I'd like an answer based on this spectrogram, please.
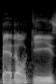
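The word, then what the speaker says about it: Betelgeuse: Centauri Altair okay now there's four different ways to say this I'm going to say it my preferred way Beetlejuice I know it can be pronounced different ways like betelgee's and things like that acrox aldebaron Pollux speaker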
